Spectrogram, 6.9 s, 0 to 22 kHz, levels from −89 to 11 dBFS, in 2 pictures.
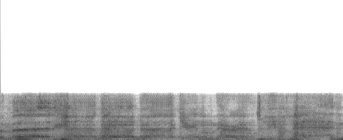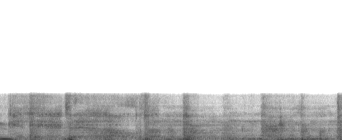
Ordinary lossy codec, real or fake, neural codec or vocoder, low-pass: none; fake; codec, 16 kHz in and 24 kHz out, 0.8 kbps, FocalCodec, streaming, 65536 codes; 7.2 kHz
